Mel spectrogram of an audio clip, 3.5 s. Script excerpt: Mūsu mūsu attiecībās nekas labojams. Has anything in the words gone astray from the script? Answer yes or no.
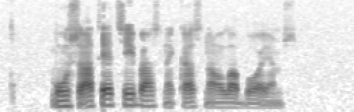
yes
